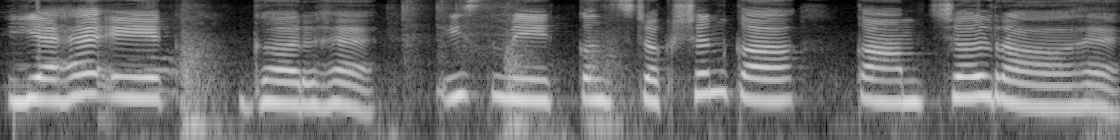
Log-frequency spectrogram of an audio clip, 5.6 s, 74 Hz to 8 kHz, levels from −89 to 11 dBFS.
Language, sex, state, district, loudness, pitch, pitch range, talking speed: Hindi, female, Punjab, Fazilka, -13 LUFS, 280 Hz, 265-305 Hz, 120 wpm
